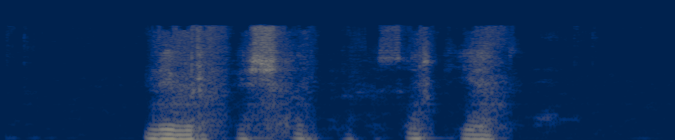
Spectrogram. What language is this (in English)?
Portuguese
